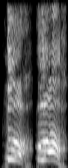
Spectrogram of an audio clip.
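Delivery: effort grunt. Acted. Battle exertion grunts.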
